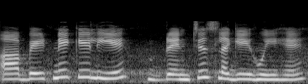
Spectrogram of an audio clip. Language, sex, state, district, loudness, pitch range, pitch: Hindi, female, Bihar, Saharsa, -12 LUFS, 230-300 Hz, 250 Hz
